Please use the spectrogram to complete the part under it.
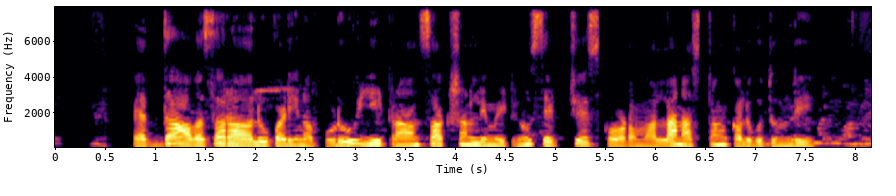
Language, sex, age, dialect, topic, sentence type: Telugu, female, 25-30, Central/Coastal, banking, statement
